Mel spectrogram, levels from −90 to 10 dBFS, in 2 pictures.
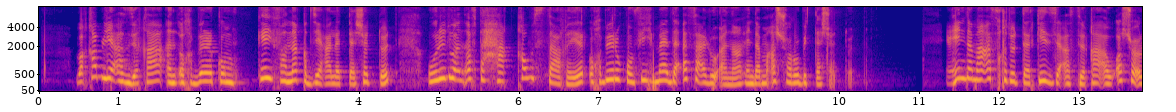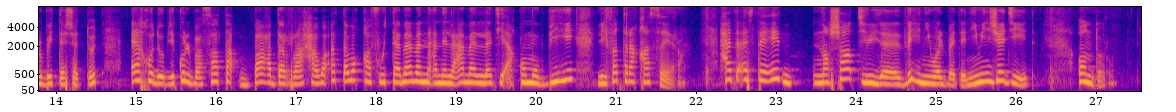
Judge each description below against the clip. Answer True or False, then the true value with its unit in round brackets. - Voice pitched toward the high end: True (245 Hz)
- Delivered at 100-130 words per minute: True (115 wpm)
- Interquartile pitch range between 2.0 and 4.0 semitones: False (4.8 semitones)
